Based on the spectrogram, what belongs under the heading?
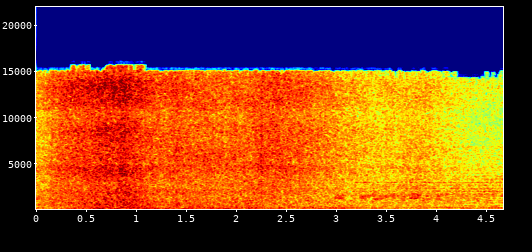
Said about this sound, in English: A female, her belly bulging with eggs. The waves are crashing dangerously close to her. Carefully, she edges towards the pounding waves.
